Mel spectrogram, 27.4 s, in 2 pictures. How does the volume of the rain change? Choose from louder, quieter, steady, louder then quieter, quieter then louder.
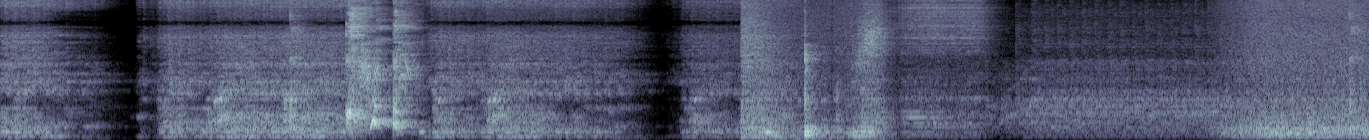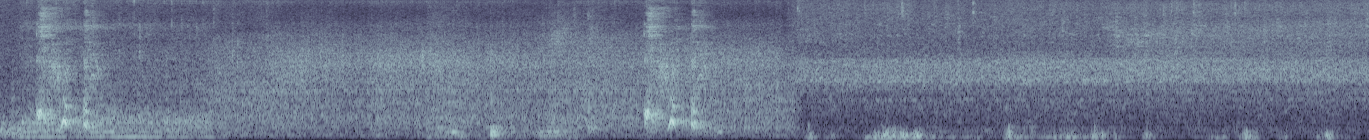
steady.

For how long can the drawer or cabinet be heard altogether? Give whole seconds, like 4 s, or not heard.
3 s.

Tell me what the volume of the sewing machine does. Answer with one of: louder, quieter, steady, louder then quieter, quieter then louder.
quieter.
